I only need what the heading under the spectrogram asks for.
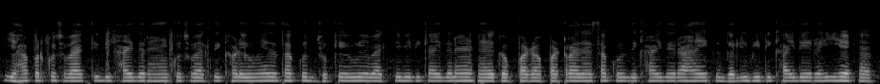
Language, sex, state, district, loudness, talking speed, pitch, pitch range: Hindi, male, Jharkhand, Jamtara, -32 LUFS, 250 wpm, 165 Hz, 165-170 Hz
